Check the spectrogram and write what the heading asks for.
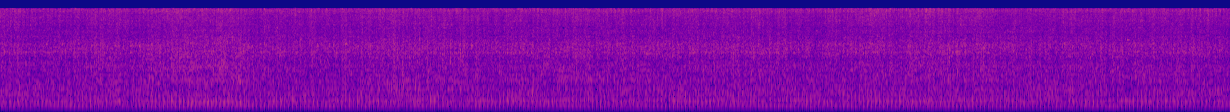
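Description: Small engine of a walk-behind farm machine running steadily at an even speed as it works down a field.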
